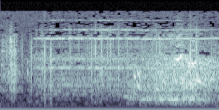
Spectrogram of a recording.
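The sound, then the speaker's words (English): A telephone bell rings in a continuous rattling trill for a few seconds, fairly loud, with a slightly muffled, busy texture underneath. “It's the phone ringing.”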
